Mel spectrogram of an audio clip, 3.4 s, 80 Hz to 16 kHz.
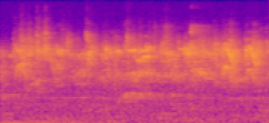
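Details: Captive double-collared seedeater, coleiro baiano, singing in the Ciclone style on 23/11/2019 at a licensed breeder: continuous high, rapid chattering warble with buzzy trills, fairly even in loudness.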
